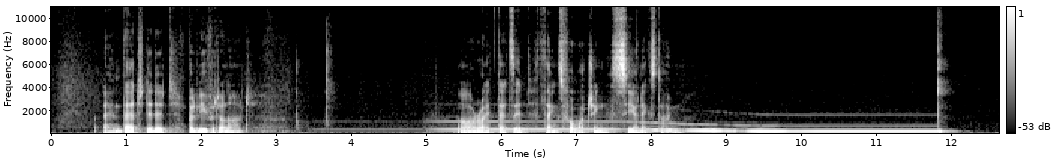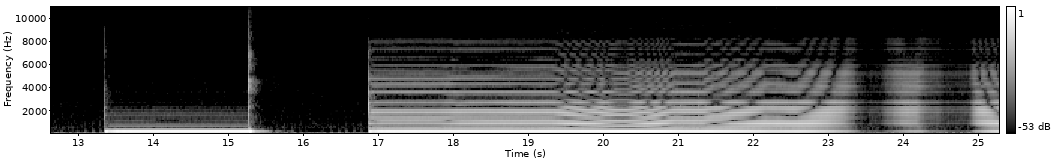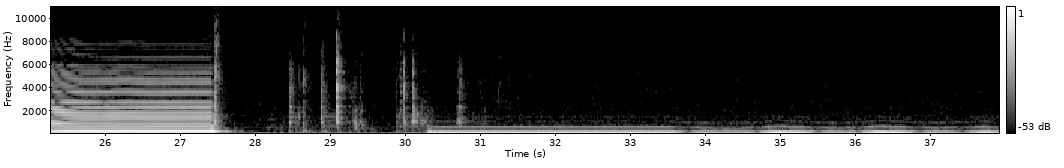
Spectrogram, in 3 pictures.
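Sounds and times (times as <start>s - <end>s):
synthesizer tone rich in overtones: 2.8s - 12.0s, 16.9s - 24.3s, 30.3s - 37.9s.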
